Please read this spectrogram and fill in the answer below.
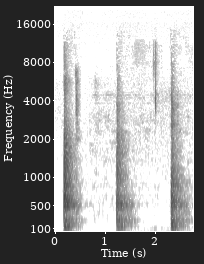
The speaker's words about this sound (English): There is a gentle rapping on the door to the pit. A subtle tapping that gets louder.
